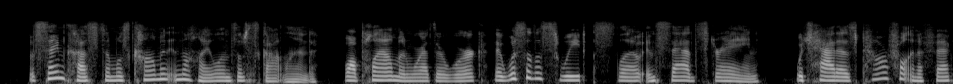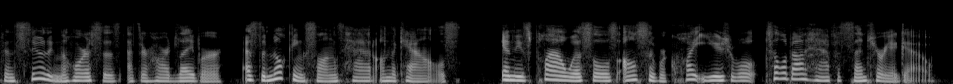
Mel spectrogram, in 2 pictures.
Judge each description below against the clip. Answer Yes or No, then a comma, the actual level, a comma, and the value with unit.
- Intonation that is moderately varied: Yes, average, 3.6 semitones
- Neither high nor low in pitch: Yes, medium, 175 Hz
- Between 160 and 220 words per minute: Yes, average, 190 wpm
